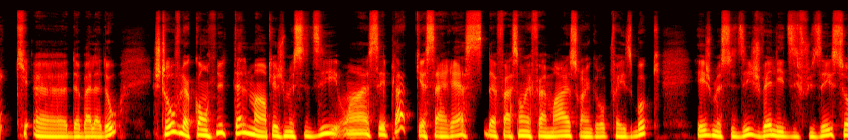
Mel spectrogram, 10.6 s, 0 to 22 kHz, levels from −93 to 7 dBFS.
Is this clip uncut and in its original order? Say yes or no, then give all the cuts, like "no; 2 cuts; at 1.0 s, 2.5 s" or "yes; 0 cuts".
no; 1 cut; at 3.3 s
